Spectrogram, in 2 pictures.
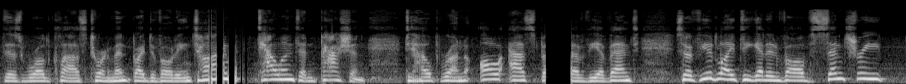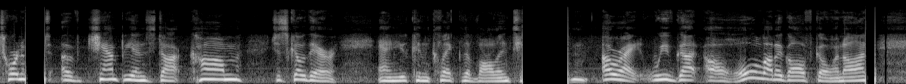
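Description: Five digital broadcast dropouts break up the audio, at 2.09–2.48 s, 5.45–5.72 s, 9.31–9.51 s, 14.28–14.74 s and 17.71–17.94 s. In each, the receiver lost valid frames and muted until clean ones arrived. The first and last are scattered holes with brief sound between them, while the others are solid gaps of roughly 0.2 to 0.46 s. On a waveform these show as flat zero-level stretches, and on a spectrogram as sharp-edged vertical blank bands across all frequencies.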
